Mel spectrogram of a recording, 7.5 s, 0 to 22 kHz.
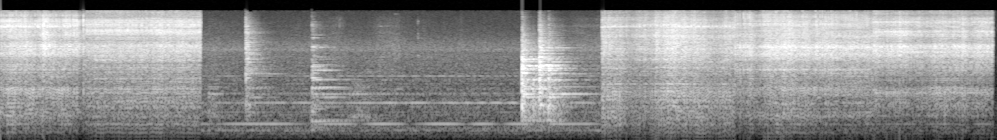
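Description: Steel hairpin table legs held by right-angle magnet clamps to a 38-inch spreader bar are tack welded, a loud steady sizzling crackle broken by a quiet gap with brief clicks, then resuming close by.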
